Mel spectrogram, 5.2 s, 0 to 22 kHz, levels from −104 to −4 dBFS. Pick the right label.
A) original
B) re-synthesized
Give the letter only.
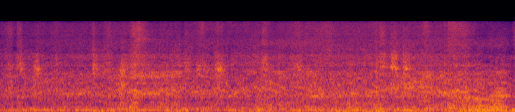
B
